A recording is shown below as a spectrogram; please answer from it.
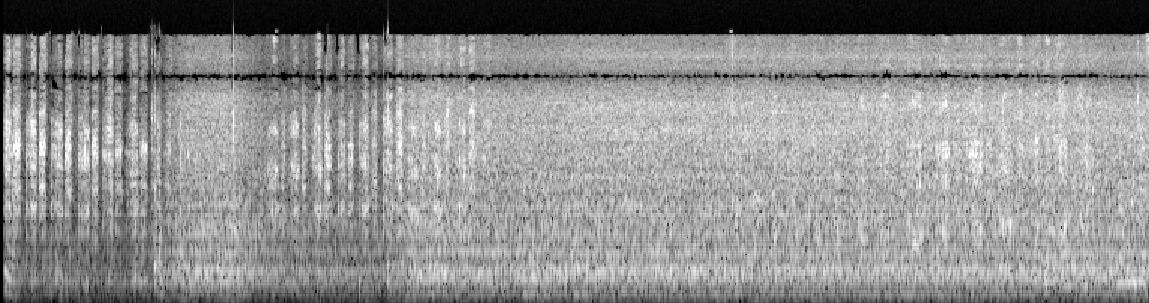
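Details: French Bulldog panting rapidly, about three breaths per second, a soft breathy rasp over a steady hiss, with sharper clicking bursts during the first five seconds.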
